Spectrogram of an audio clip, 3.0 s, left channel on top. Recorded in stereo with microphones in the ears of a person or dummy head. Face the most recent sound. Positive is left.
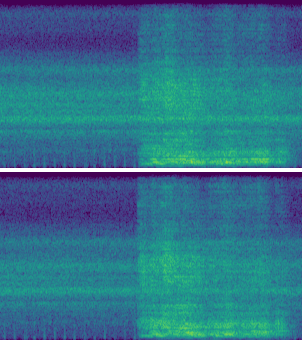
turn(degrees=-40)  # may be behind; listen again after turning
